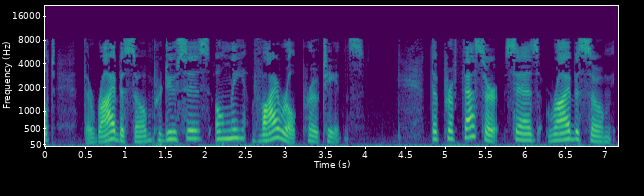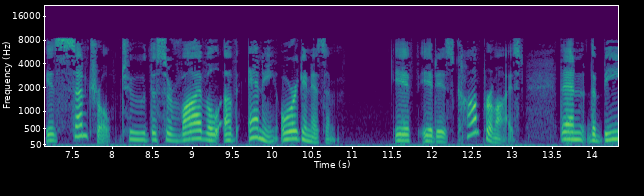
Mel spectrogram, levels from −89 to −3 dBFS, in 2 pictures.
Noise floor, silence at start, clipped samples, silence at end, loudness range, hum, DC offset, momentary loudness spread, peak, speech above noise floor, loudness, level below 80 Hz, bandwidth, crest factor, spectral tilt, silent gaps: -57 dBFS; 0 s; under 0.1%; 0 s; 3 LU; none; under 0.1%; 12 LU; -8 dBFS; 30 dB; -27 LUFS; -56 dBFS; 8.8 kHz; 20 dB; -4.5 dB/octave; none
